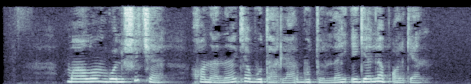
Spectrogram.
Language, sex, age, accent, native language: Uzbek, female, under 19, Toshkent shahri, Uzbek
